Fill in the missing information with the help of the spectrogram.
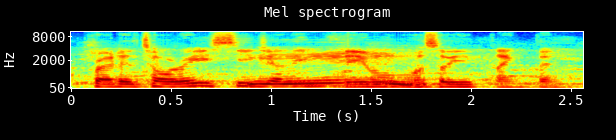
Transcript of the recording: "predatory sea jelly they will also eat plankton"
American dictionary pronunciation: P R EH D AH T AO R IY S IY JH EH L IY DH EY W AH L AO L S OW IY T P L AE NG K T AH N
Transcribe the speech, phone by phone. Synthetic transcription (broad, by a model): P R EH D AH T AO R IY S IY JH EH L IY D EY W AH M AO S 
